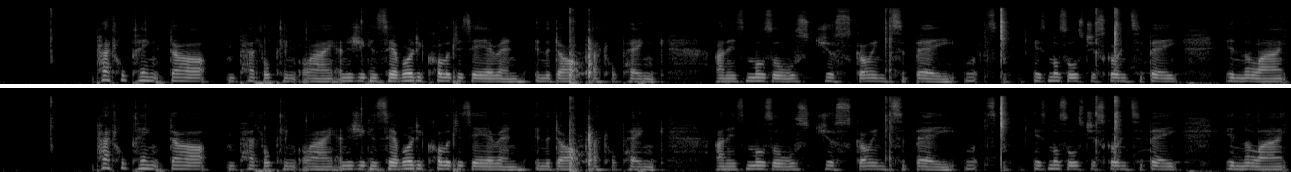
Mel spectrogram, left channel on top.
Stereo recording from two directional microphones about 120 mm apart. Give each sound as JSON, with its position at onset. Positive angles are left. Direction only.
{"t": 0.5, "sound": "speech", "side_deg": 10}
